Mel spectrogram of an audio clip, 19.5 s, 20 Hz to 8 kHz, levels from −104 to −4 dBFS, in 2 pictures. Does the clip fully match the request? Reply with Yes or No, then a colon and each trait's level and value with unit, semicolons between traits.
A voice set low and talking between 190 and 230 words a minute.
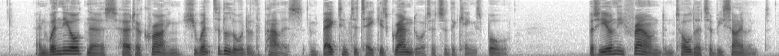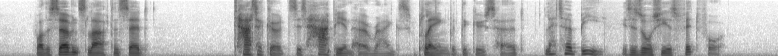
Yes: low, 100 Hz; average, 200 wpm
